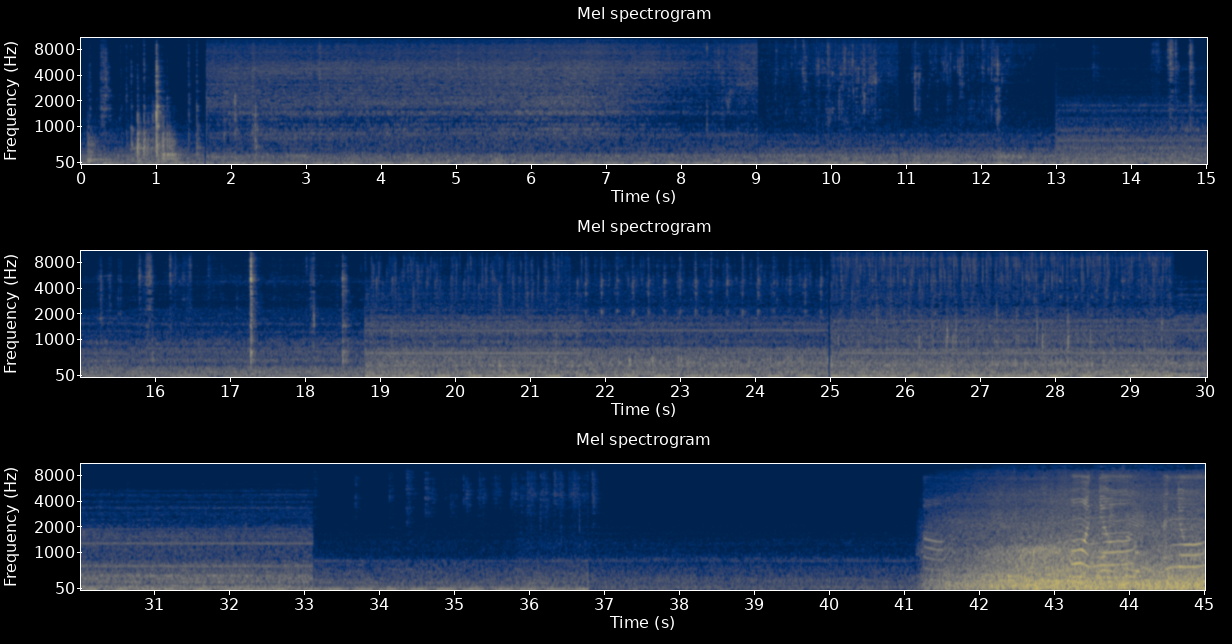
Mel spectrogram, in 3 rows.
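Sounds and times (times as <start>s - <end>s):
pot boiling: 1.7s - 12.6s, 18.8s - 29.6s
liquid fizzing in a pot: 1.7s - 13.0s, 18.8s - 29.6s.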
